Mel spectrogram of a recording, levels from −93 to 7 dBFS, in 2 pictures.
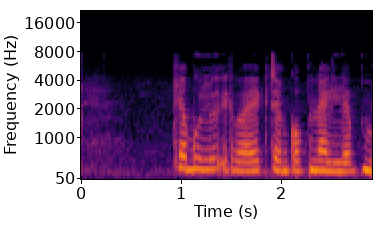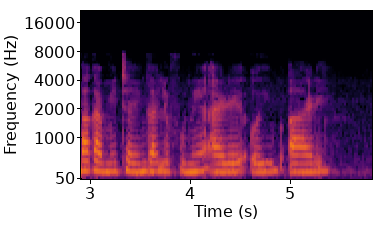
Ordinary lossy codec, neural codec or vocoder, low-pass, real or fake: AAC, 24 kbps; none; 10.8 kHz; real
